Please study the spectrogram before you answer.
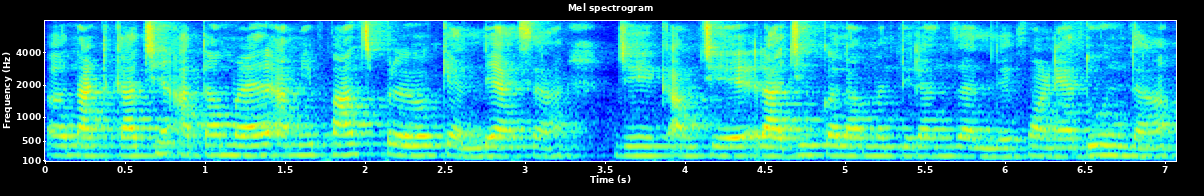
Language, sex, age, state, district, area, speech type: Goan Konkani, female, 18-30, Goa, Tiswadi, rural, spontaneous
